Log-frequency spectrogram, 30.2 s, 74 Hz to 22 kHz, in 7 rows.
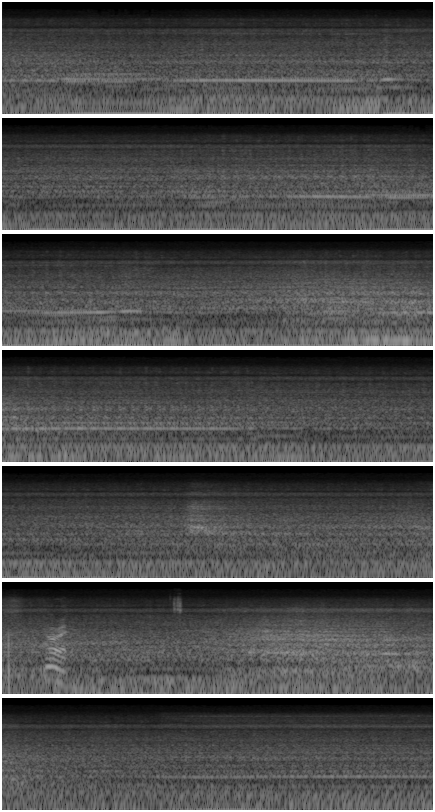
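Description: Cat 336 excavator's diesel engine running inside the cab, with a hydraulic whine that steps up and down in pitch as the machine is worked. A few sharp knocks come in the second half.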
